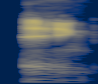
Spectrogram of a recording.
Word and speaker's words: Aang: She's like, "No, it's Ong." And we got in like this argument about what's the right pronunciation. I'm like, "It's freaking Aang, okay? It's Aang. Like it's there's no confusion. It's always been Aang.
